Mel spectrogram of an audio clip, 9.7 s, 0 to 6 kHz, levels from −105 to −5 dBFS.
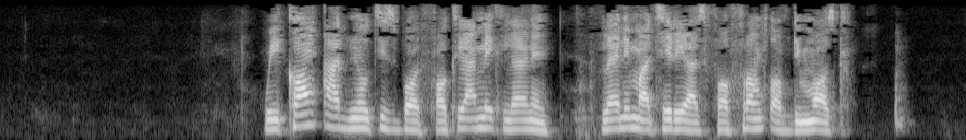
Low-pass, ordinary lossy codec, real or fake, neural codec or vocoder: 5.4 kHz; MP3, 24 kbps; fake; codec, 24 kHz, 1 kbps, SNAC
